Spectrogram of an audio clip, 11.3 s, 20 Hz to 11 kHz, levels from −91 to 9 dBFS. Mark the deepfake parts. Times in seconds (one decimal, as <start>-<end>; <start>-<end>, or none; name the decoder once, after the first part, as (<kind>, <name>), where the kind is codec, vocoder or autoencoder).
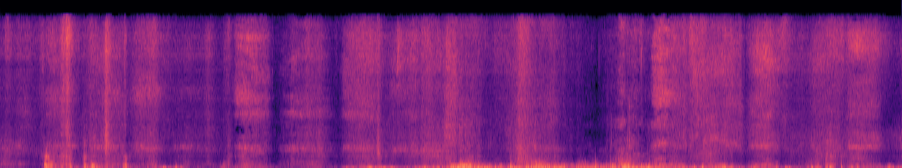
0.0-2.9 (autoencoder, DAC-VAE); 3.7-7.3; 8.4-11.3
